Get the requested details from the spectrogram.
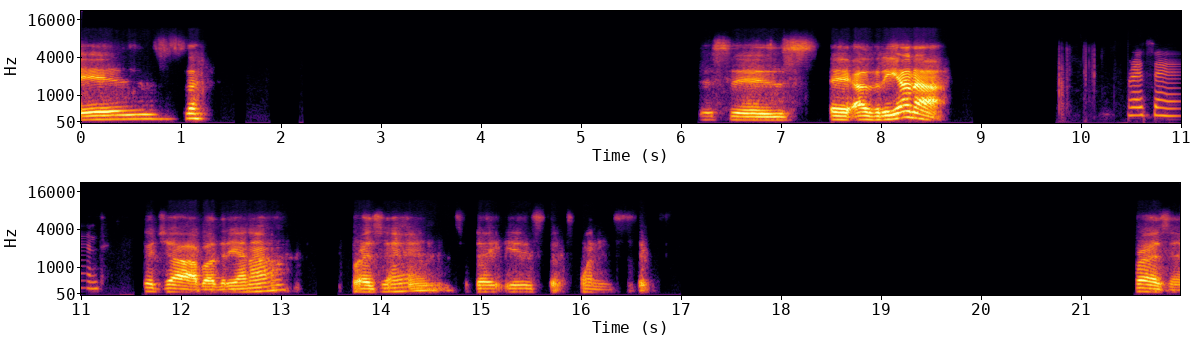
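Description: A middle-aged man with a headset speaks calmly over an online call.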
